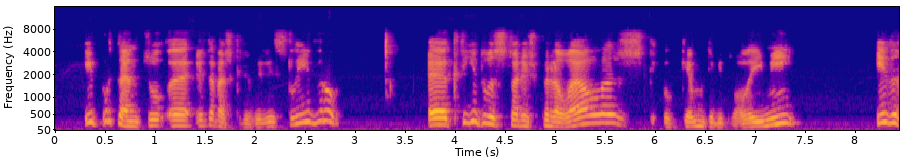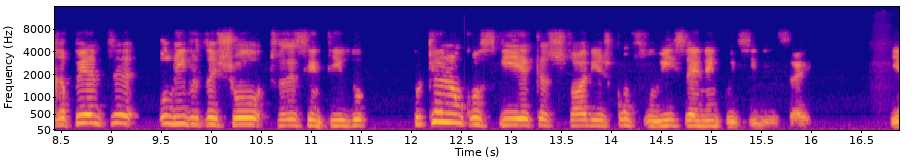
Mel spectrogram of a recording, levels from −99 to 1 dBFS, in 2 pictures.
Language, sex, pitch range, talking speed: Portuguese, female, 145-215 Hz, 140 wpm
